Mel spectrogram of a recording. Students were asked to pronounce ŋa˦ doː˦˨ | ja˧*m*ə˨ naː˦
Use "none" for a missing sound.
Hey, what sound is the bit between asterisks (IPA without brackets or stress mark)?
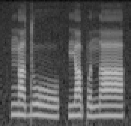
p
